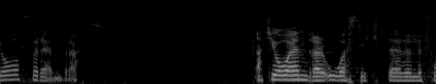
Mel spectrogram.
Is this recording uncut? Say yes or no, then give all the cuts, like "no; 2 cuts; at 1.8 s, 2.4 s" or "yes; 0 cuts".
yes; 0 cuts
